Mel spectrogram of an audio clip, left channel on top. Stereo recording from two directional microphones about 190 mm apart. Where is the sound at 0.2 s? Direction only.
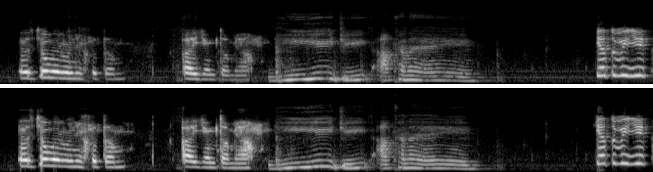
5° right (ahead or behind).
